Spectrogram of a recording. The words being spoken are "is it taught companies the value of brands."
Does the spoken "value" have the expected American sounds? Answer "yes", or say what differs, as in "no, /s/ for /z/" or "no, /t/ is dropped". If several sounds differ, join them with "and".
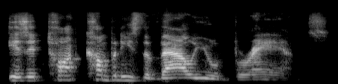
yes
